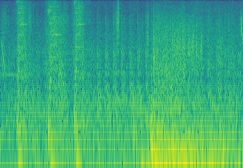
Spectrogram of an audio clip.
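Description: A cooked grenade explodes amid gunfire in a combat scene: a few sharp, cracking gunshots come first, then a heavy low rumbling boom swells and lingers to the end, with no talk.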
